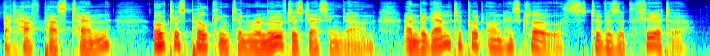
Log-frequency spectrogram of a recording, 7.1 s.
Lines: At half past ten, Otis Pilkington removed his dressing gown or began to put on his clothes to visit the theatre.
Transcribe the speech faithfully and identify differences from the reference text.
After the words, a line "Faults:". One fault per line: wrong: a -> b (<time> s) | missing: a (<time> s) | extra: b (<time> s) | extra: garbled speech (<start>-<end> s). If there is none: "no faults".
At half past ten, Otis Pilkington removed his dressing gown and began to put on his clothes to visit the theatre.
Faults:
wrong: or -> and (4.0 s)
